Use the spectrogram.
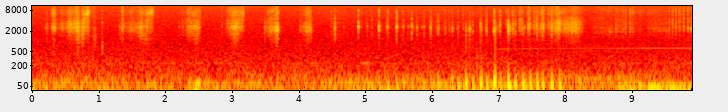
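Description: Long painted nails tap and scratch the red suede or leather straps and the cork or suede footbed of a single solid red slide sandal with a gold metal buckle, held in the hand. Quiet, irregular bursts of bright, dry scratching and soft taps repeat throughout over a low background rumble. A faint steady tone enters in the second half.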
